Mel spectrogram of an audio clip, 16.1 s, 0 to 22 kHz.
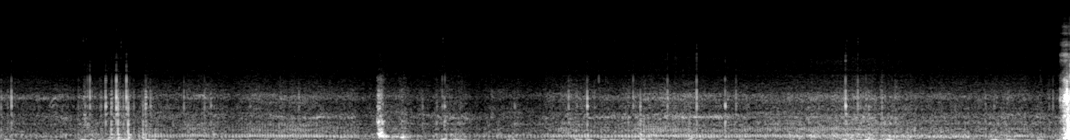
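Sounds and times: gravel clicks and rattling parts: 0:00.0 - 0:03.4, 0:05.6 - 0:11.2, 0:12.6 - 0:13.7.

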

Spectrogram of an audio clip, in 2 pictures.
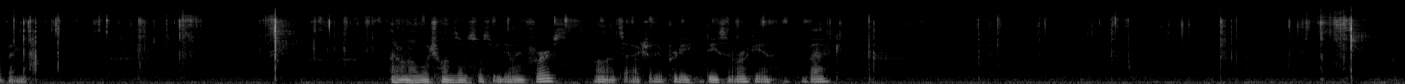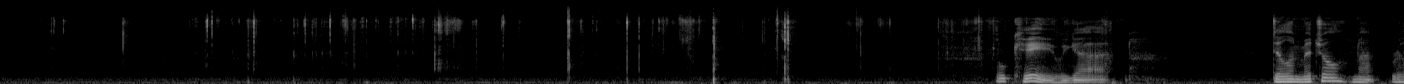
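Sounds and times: tape peeling off plastic: 0:00.1 - 0:03.9, 0:09.7 - 0:13.8, 0:14.5 - 0:23.0
cards rubbing and sliding: 0:02.6 - 0:08.4.

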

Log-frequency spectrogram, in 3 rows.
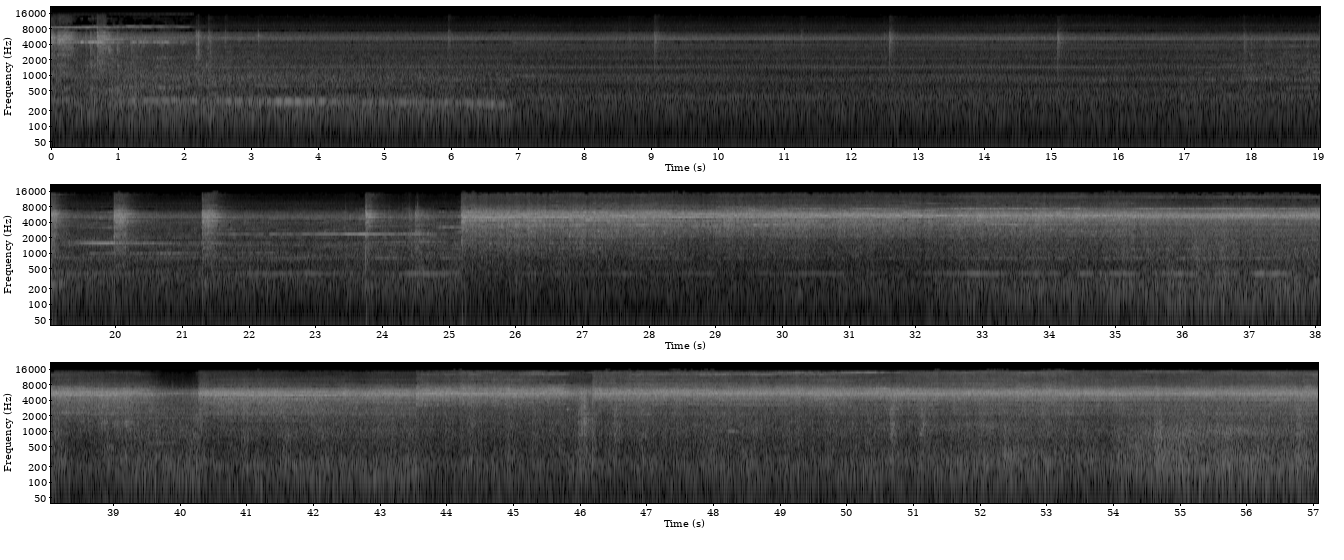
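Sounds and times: freight train wheels on rails: 0:00.0 - 0:06.6, 0:23.7 - 0:57.0.

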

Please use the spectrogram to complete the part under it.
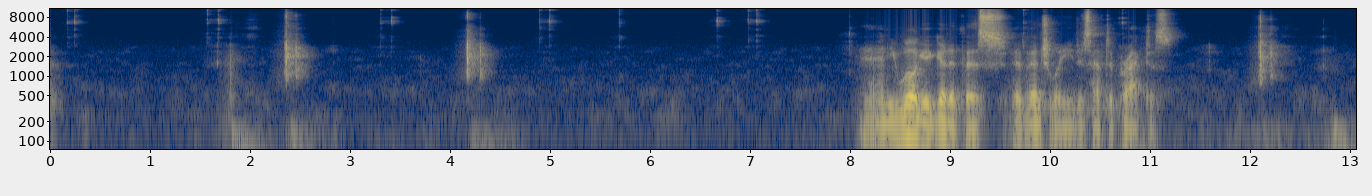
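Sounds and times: computer mouse clicks: 0:00.1 - 0:00.4, 0:01.5 - 0:05.8, 0:06.6 - 0:07.2, 0:12.0 - 0:12.8.

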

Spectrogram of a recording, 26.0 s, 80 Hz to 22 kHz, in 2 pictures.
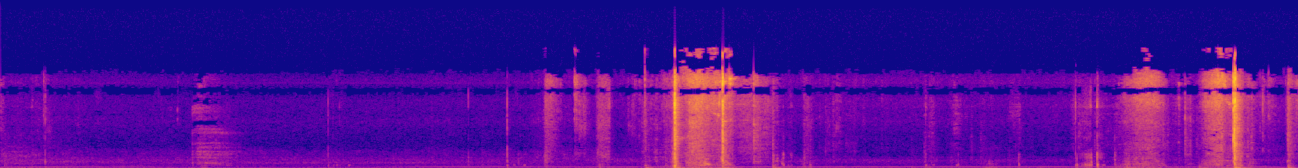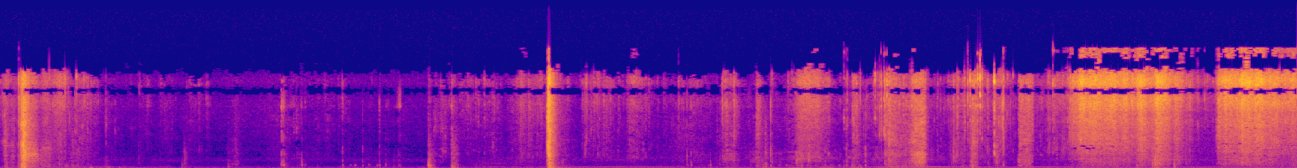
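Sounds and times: rustling: 0:17.8 - 0:25.9.

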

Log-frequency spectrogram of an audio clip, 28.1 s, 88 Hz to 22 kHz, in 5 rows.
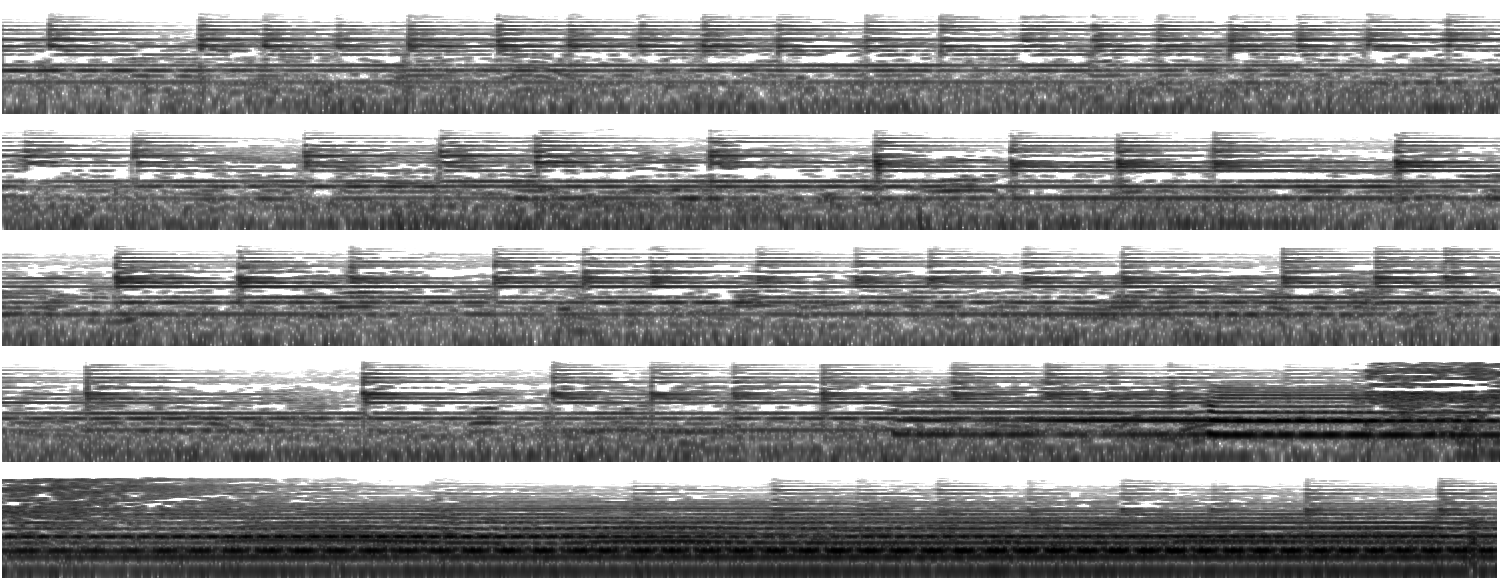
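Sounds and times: church bells pealing: 0:00.0 - 0:28.0
steady held tone: 0:16.6 - 0:28.0.

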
